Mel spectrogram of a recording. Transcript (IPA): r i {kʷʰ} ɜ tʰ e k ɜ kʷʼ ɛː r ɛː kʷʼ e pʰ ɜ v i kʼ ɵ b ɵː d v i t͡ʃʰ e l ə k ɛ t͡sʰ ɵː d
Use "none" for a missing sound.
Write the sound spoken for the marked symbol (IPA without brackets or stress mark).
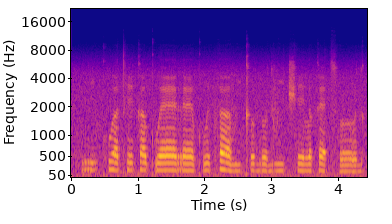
kʷʰ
